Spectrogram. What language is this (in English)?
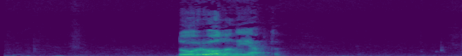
Turkish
